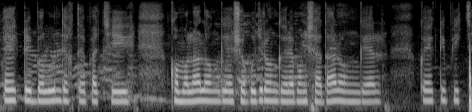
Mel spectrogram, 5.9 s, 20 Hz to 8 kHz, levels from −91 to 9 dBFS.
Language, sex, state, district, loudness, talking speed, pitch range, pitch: Bengali, female, Assam, Hailakandi, -24 LUFS, 140 wpm, 220-235 Hz, 230 Hz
